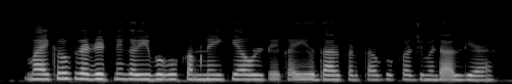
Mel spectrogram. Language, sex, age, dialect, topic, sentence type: Hindi, female, 18-24, Hindustani Malvi Khadi Boli, banking, statement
